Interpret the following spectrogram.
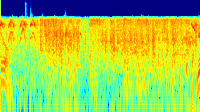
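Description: A mobile phone ringing with a harsh, buzzy ringtone that starts about half a second in and carries on steadily.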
